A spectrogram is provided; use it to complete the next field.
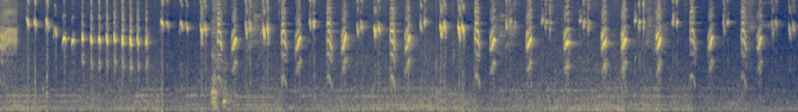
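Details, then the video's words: Lure recording of a long-tailed shrike to stimulate caged birds to sing: opens with a fast, high, insect-like trill, then a long run of harsh, scratchy notes repeated about three times a second. "PANCINGAN BURUNG CENDET AGAR CEPAT BUNYI"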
